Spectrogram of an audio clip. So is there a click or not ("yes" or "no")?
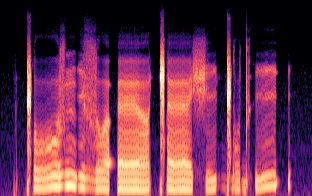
yes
